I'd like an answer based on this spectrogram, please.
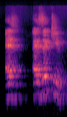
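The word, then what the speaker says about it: adjective: अभी देखो यहाँ noun, pronoun, verb, adverb, एडजेक्टिव, एडजेक्टिव जे से पहले डी हमेशा साइलेंट, जे से पहले डी हमेशा साइलेंट।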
